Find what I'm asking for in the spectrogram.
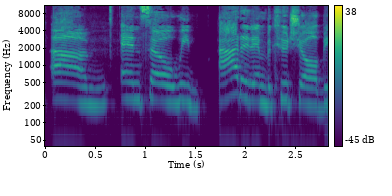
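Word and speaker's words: bakuchiol: I did see that your retinol also has, is it, how do you pronounce it? – Bacuchiol? – Yeah, Bacuchiol.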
